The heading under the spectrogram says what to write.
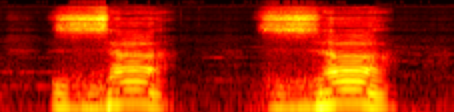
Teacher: ঝিরঝির ও নরম আওয়াজে উচ্চারণ হবে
